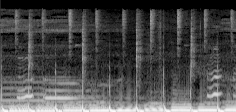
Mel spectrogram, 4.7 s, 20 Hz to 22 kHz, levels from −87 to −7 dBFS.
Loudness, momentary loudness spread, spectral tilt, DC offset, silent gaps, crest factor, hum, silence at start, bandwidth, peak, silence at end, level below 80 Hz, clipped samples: -16 LUFS; 1 LU; -7.5 dB/octave; under 0.1%; none; 8 dB; none; 0 s; 15.5 kHz; -6 dBFS; 0 s; -18 dBFS; under 0.1%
